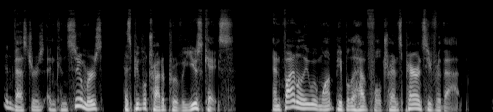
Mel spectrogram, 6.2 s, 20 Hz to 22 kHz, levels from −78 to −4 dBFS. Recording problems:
none

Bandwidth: 15.5 kHz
